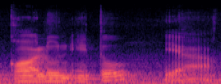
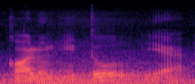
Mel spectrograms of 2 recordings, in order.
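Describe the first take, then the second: No difference in how they are said.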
